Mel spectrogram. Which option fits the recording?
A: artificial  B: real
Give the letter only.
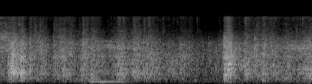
B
